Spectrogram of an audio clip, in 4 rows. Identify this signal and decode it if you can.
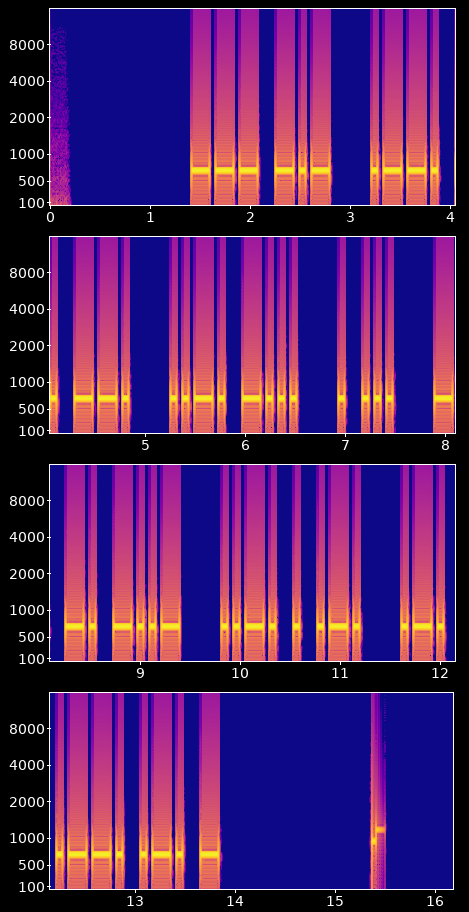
Morse code, heard as a keyed tone, about 21 wpm, 700 Hz. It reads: OK PEG FB ES TNX FER RPRT
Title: Practice QSO - Exchange 2 - Info - 20wpm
